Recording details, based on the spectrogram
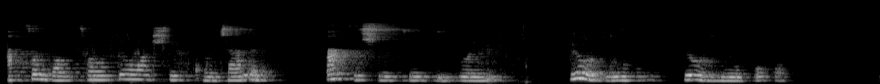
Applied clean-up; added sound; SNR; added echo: neural mask model DeepFilterNet 3.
